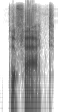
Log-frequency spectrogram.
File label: "defect", American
